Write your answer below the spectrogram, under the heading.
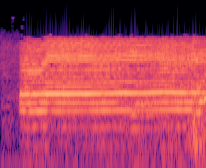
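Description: A train horn sound effect sounds one long, loud, steady blast that starts abruptly and holds its rich, droning chord to the end, with no voices present.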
